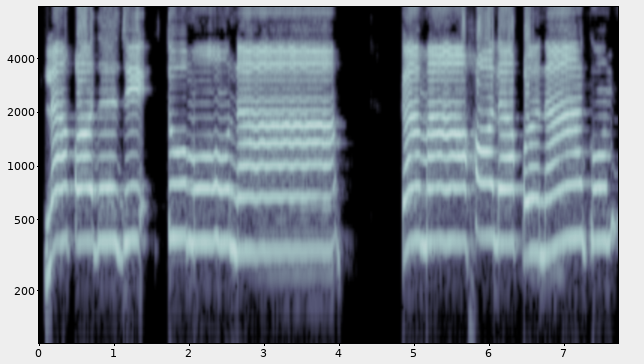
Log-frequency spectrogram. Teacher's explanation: قاف جو ہے حروف قلقلہ ہے اور ساکن ہو رہا ہے، اسی لیے ہم یہاں پر قلقلہ کریں گے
